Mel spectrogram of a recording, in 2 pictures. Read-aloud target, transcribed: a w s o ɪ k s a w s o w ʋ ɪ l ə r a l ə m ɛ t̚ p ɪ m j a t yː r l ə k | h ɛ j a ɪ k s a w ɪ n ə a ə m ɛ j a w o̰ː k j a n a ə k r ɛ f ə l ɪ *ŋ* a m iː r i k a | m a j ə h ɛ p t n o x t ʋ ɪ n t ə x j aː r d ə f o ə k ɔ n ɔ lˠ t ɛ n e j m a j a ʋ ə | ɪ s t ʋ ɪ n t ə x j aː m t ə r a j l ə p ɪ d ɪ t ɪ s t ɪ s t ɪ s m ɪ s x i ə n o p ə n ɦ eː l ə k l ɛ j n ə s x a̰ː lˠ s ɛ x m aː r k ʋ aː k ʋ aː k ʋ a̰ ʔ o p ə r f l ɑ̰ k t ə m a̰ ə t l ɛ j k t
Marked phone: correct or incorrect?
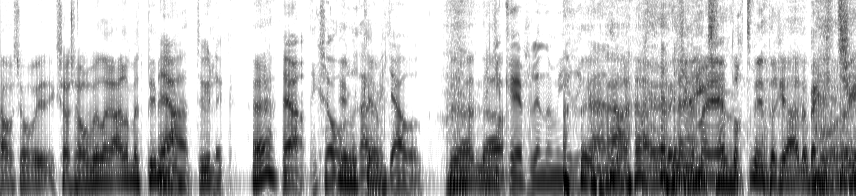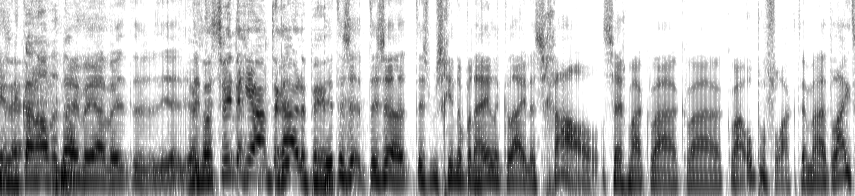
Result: incorrect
